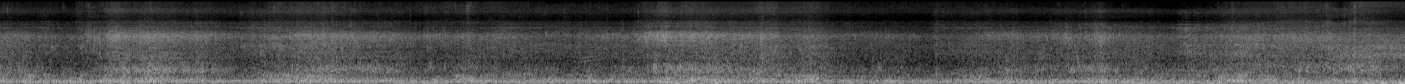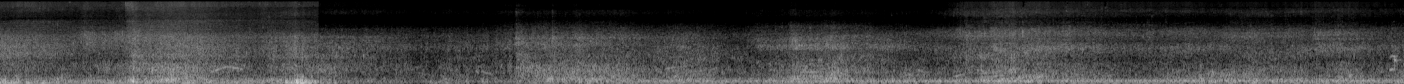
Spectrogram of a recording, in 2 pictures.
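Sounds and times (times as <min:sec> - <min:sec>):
steady low hum: 0:00.0 - 0:28.0
waves washing onto beach: 0:00.0 - 0:28.0
wind buffeting microphone: 0:00.0 - 0:28.0.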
